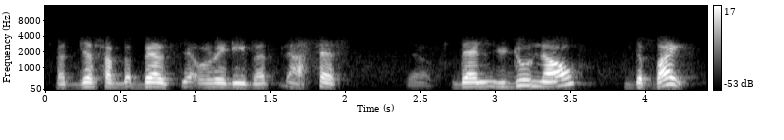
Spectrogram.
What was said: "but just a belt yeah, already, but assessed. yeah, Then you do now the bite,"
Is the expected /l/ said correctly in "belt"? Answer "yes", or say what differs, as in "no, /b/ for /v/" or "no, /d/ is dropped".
yes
